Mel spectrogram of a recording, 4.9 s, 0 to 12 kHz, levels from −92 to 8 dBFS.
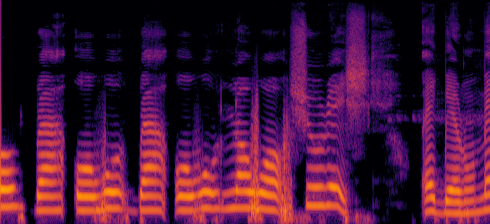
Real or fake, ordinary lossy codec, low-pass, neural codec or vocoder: real; none; none; none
